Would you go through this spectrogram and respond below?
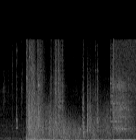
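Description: Tank gunfire in a combat video game: two heavy booming shots about two seconds apart, each with a long rumbling decay, loud and alone without speech.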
